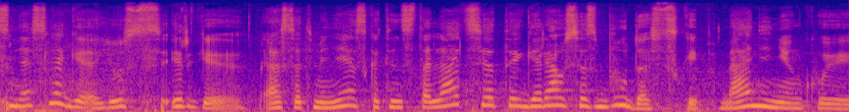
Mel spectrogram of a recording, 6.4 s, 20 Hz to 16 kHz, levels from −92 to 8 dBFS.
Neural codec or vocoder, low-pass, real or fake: vocoder, 44.1 kHz, 128 mel bands every 256 samples, BigVGAN v2; 14.4 kHz; fake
